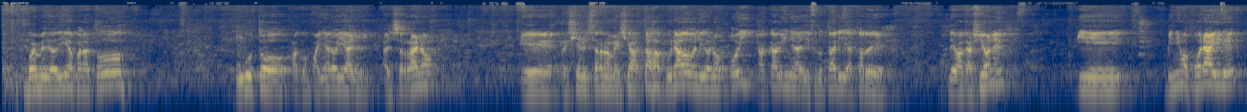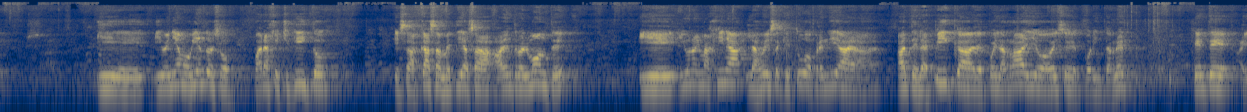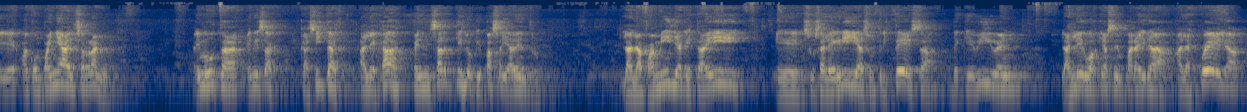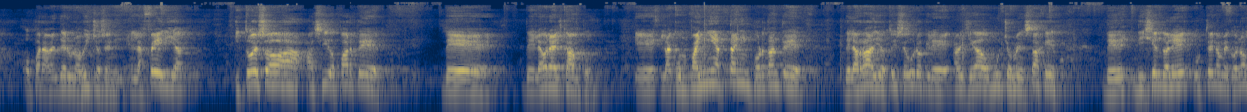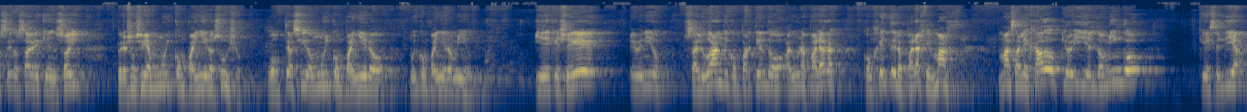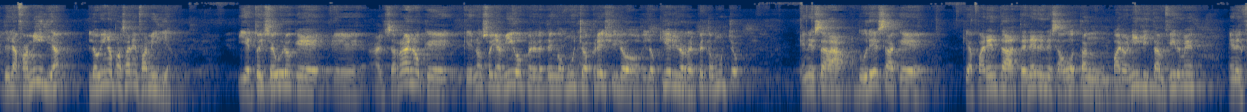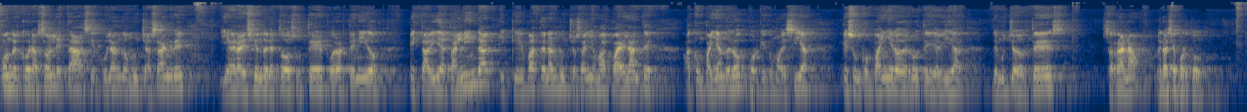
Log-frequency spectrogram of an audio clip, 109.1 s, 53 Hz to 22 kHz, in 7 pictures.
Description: Palabras del presidente Luis Lacalle Pou
El presidente Luis Lacalle Pou participó, este domingo 18 en Cerro Largo, del festejo por el 55.° aniversario del programa radial Hora de Campo, que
